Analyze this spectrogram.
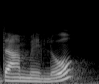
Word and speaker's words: dámelo: used in the expression D'Mello the accent falls on up of da hence it is pronounced as the mellow Don mellow compromise o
